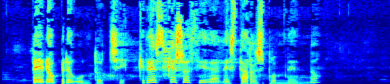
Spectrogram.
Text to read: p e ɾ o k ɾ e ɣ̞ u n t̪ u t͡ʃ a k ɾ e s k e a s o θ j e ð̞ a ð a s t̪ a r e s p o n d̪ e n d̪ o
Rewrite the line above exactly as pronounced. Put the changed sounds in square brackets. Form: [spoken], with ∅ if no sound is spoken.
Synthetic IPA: p e ɾ o [p] ɾ e ɣ̞ u n t̪ [o] t͡ʃ [e] k ɾ e s k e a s o θ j e ð̞ a ð [e] s t̪ a r e s p o n d̪ e n d̪ o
